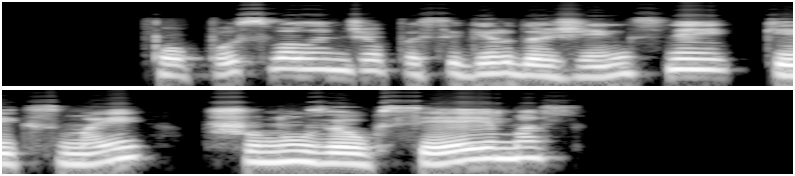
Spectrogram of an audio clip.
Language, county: Lithuanian, Vilnius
